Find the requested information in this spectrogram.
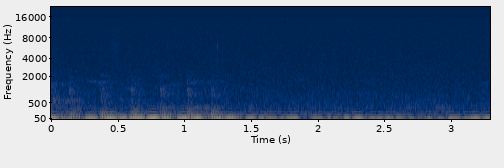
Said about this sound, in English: there was knocking. I don't know if you guys could hear that. There was like, don't know if someone was knocking on the floor or. Are you knocking on the floor or the door?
